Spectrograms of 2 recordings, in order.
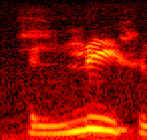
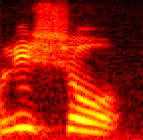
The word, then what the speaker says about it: lixo: palavra lixo né então quando eu digo lixo é o certo lixo não lixou então a sílaba sônica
